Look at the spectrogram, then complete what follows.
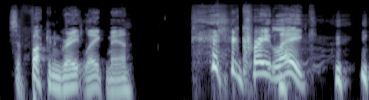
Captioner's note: laughs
